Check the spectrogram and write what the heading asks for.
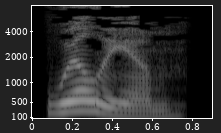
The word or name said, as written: wiliam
